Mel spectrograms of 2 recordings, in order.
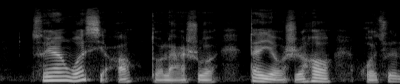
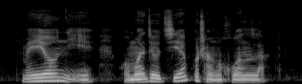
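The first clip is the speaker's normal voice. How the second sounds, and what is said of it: Quiet, soft-spoken line. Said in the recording (Chinese): “露西阿姨小声说”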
